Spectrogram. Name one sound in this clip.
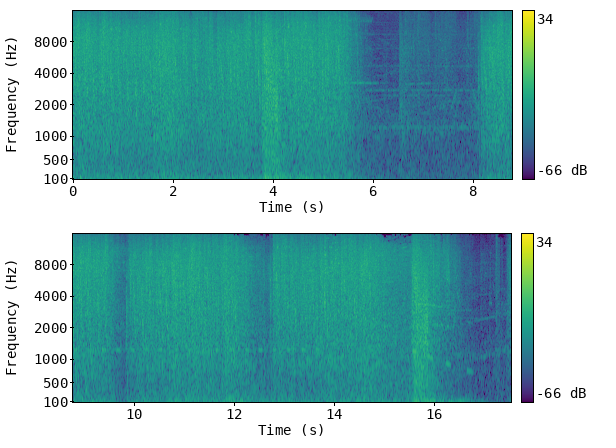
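Jet thrusters roar loudly and steadily.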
